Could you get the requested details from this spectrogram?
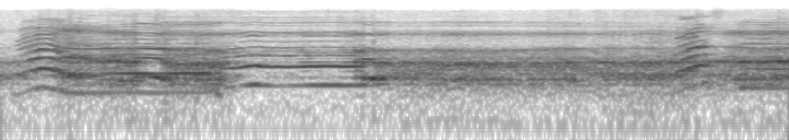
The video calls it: basenji howling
